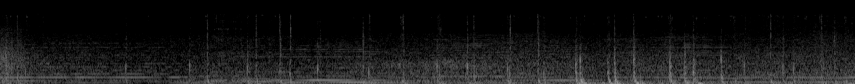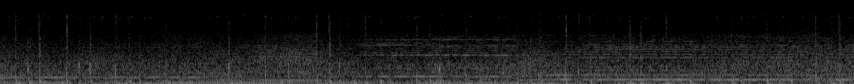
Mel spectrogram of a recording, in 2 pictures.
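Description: Hooves of Roach, a horse in the video game Witcher 3, clip-clopping in a steady rhythmic gait over a continuous bed of game music and ambience for the whole stretch.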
